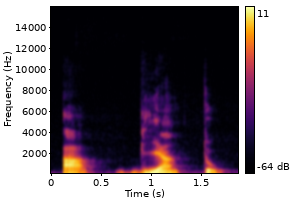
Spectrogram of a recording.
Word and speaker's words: à bientôt: la combinaison e et n ça va se prononcer 1 c'est un son à zale à bientôt bon je peux pas insister trop sur la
